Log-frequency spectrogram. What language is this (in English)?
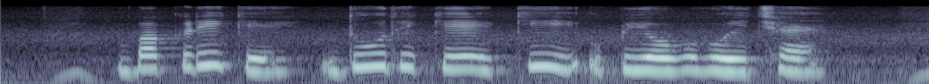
Maithili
